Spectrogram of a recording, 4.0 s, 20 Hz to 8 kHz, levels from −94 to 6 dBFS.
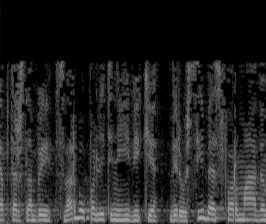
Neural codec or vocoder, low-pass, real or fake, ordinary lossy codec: none; 7.2 kHz; real; MP3, 24 kbps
